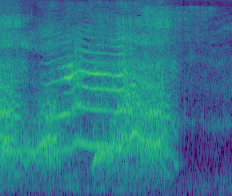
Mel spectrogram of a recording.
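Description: A ghast from Minecraft lets out a loud, wavering screech, a single high rising-and-falling cry lasting over a second before cutting off into quiet.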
